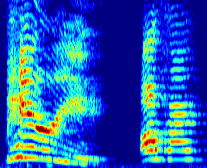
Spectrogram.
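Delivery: loud punchy period; sassy emphasis. Real, not acted. Vlogger ending the argument, loud and punchy. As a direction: slam it shut.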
